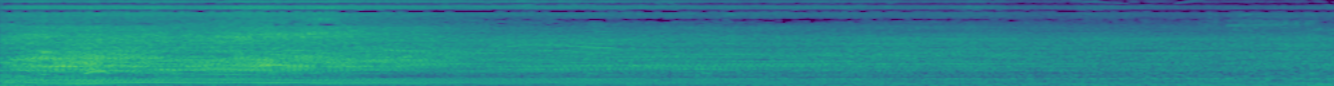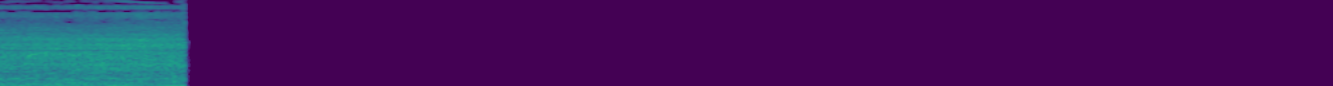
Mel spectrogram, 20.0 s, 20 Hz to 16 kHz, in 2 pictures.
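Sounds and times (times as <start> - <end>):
bus diesel engine droning: 0.0 - 11.4.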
